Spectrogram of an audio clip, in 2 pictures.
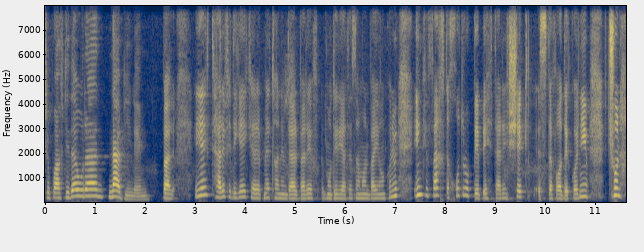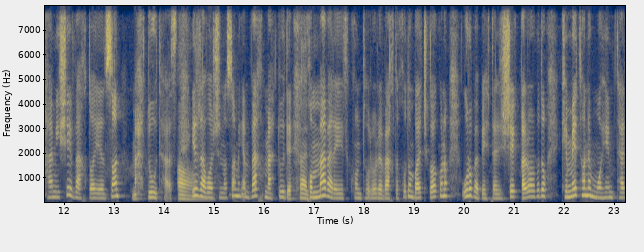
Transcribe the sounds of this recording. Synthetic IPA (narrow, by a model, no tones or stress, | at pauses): ʃepoæfd̪iːd̪æuɾɛnæbinim | b̥æle | jet̪ʰæɾifed̪iːɡeiːcʰemet̪ʰɒːniːmd̪æɾbæɾejmod̪iːɾijæt̪ʰezæmɒːnbæjɒːnkʰonimʔiŋcʰe̞væxt̪exod̪ɾobebe̞ht̪ʰæɾiːnʃekʰlḛst̪e̞fɒːd̪e̞kʰoniːmt͡ʃʰonhæmiːʃevæχt̪ɒːjeensɒːnmæhd̪̥uːd̪hæ̰st̪ʔinrævɒːnʃenɒːsɒːnmiːɡænvæxt̪mæhd̪̥uːd̪exobmæbæɾɒːjekʰont̪ʰoloɾevæxt̪exod̪ombɒːjæd̪̚t͡ʃʰe̥kɒːhkʰonimʔuːɾobebeht̪ʰæɾiːnʃekʰlɢæɾɒːɾbe̞d̪omkʰemet̪ʰɒːnemoɦemt̪ʰæɾ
